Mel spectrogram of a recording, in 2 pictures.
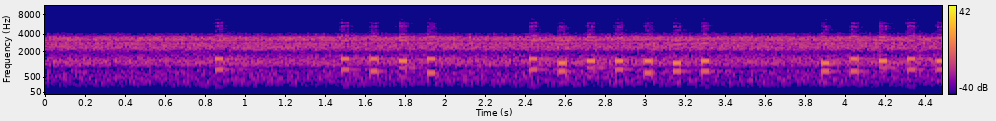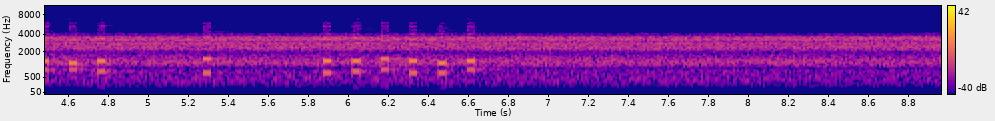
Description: DTMF, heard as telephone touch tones, dialled by machine, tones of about 40 ms, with phone line noise. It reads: 9 9603 9408245 4609875 3 259218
